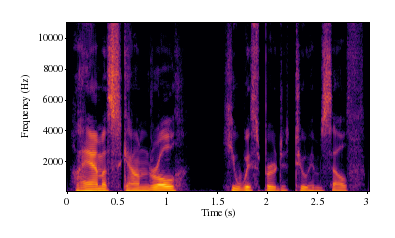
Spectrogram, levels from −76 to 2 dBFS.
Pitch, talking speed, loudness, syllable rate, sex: 120 Hz, 160 wpm, -17 LUFS, 4.9 syllables/s, male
